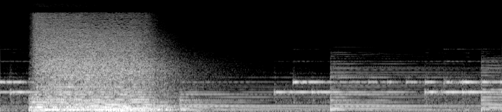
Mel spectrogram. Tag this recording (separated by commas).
Music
